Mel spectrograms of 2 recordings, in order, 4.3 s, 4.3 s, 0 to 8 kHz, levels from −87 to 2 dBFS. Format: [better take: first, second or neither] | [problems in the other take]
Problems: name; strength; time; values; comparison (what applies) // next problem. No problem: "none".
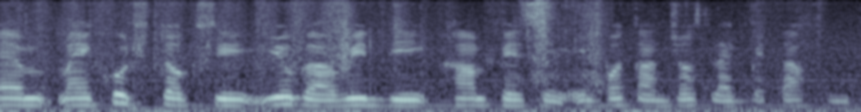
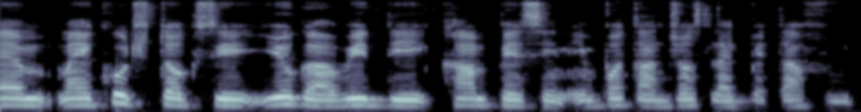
second | background sound (Domestic sounds, home sounds); 9 dB below the speech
